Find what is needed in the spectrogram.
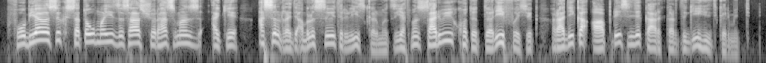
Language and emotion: Kashmiri, neutral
